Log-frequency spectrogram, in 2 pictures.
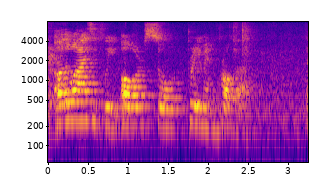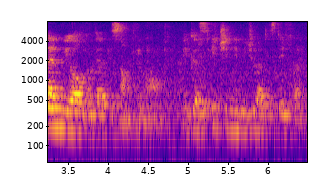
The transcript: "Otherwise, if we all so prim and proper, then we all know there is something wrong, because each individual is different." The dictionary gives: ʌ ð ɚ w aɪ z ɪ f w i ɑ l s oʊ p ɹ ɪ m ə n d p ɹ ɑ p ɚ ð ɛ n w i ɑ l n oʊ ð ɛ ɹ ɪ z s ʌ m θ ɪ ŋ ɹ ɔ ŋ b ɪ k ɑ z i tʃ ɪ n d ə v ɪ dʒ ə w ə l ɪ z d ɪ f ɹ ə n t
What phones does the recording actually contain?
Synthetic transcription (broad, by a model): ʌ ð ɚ w aɪ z ɪ f w i ɑ l s oʊ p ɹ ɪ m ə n p ɹ ɑ p ɚ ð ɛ n w i ɑ l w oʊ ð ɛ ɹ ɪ s ʌ m θ ɪ ŋ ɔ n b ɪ k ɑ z i tʃ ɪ n d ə v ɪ dʒ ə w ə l ɪ z d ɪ f ɹ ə n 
